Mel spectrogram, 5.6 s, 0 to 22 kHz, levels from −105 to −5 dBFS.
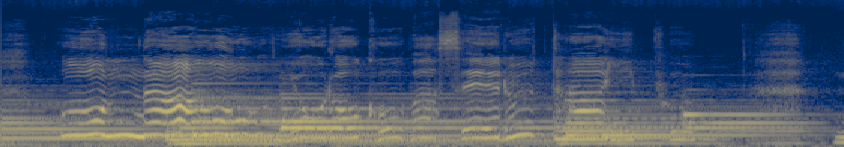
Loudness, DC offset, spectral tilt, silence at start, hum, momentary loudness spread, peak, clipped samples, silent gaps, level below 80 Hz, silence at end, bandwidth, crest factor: -32 LUFS; under 0.1%; -7 dB/octave; 0 s; none; 13 LU; -16 dBFS; under 0.1%; none; -60 dBFS; 0 s; 9.8 kHz; 16 dB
